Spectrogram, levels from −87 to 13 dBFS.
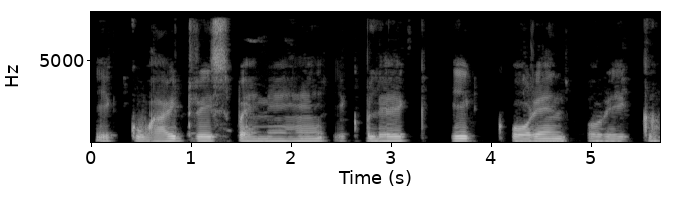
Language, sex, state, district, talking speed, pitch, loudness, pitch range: Hindi, male, Jharkhand, Sahebganj, 115 wpm, 125 Hz, -21 LUFS, 125-130 Hz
